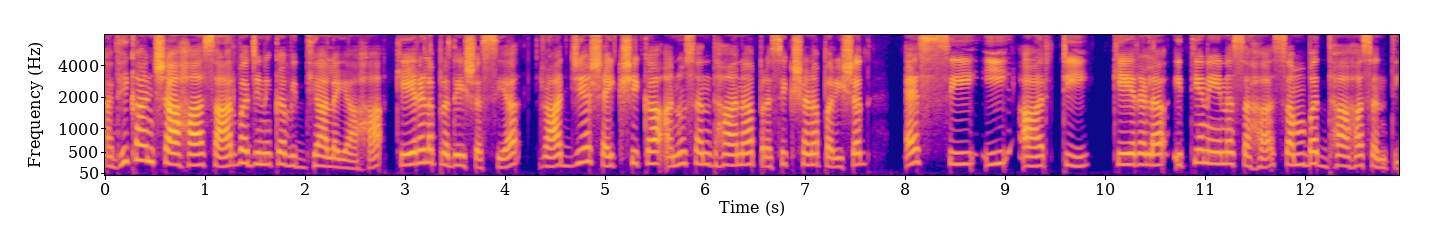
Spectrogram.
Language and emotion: Sanskrit, neutral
